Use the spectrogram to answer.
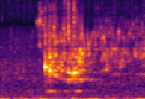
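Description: Water rinses lightly over a surface after something has been spread evenly on it. The soft, hissing trickle begins about a quarter of the way in and continues quietly to the end.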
